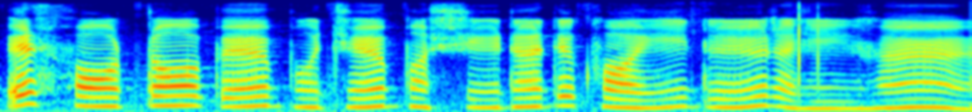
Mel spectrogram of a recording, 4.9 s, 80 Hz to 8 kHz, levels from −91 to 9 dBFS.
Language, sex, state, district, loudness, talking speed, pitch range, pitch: Hindi, female, Madhya Pradesh, Katni, -17 LUFS, 110 wpm, 210-240 Hz, 225 Hz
